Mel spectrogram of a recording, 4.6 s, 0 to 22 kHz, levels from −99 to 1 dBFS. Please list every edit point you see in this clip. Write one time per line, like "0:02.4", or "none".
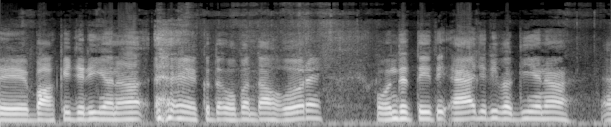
none

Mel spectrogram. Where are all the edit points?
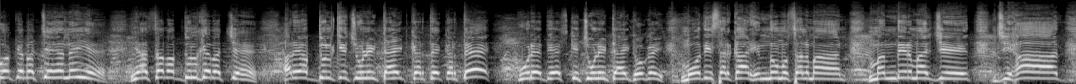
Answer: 0:06.7

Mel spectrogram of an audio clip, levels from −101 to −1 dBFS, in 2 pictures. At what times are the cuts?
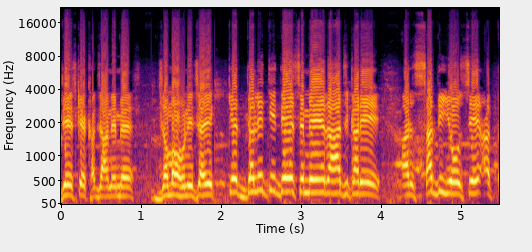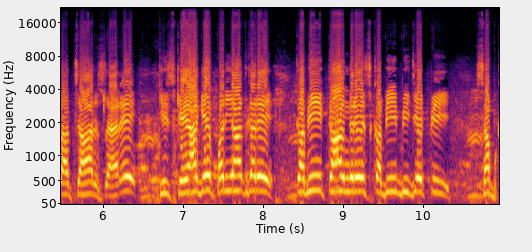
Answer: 0:01.1
0:01.9

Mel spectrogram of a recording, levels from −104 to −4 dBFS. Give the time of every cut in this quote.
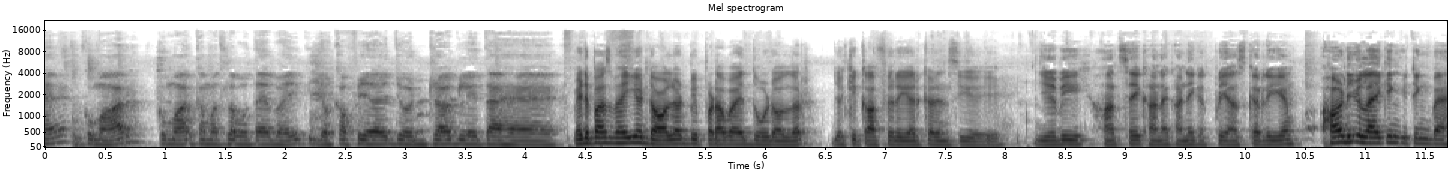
0:02.4
0:04.2
0:08.1
0:10.5

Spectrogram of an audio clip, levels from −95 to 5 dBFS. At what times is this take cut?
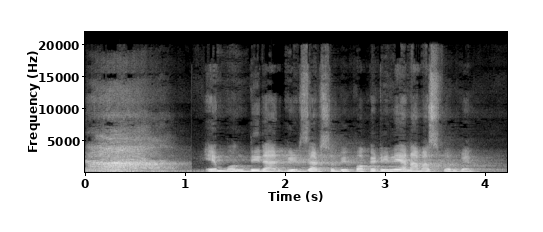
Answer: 0:01.0

